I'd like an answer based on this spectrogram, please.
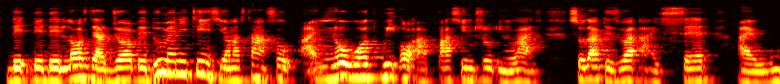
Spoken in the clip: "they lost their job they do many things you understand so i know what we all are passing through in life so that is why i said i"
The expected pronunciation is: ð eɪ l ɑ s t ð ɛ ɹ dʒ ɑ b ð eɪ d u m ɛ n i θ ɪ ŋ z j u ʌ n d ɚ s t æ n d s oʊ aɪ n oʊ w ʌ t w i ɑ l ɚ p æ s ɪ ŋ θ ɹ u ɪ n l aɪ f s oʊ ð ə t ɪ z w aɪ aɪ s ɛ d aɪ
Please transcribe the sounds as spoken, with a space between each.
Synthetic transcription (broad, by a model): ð eɪ l ɑ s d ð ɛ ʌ dʒ ɑ b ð eɪ d u m ɛ n i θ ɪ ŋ s j u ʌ n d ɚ s t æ n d s oʊ aɪ n oʊ w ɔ t w i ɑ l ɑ p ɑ s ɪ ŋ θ ɹ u ɪ n l aɪ f s oʊ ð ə t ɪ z w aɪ aɪ s ɛ d aɪ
